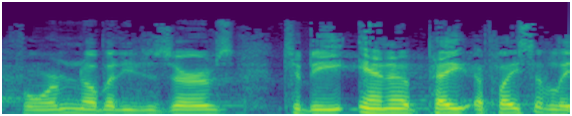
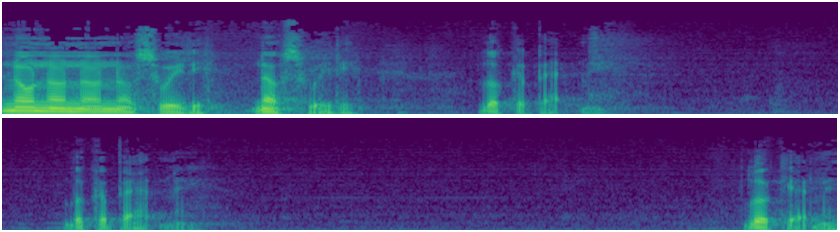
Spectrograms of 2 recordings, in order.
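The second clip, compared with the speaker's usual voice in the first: soft, much lower, almost whispered comfort; tender hushed daddy voice; 8 semitones lower, 9 dB quieter than usual. Acted. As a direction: coax a child to look up, barely audible. Tender daddy lifting child's head.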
